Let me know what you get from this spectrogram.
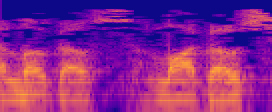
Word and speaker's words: Logos: Logos is how they pronounce it, interactive software.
